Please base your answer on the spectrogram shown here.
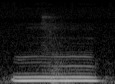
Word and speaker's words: mute: Mute.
